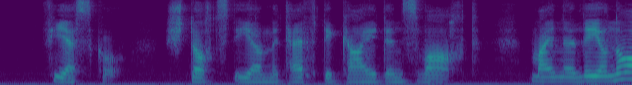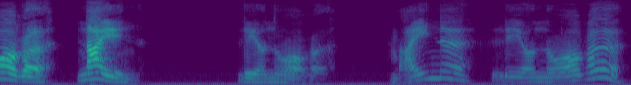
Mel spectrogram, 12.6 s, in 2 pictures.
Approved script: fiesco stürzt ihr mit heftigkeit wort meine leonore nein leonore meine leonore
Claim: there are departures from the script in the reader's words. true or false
true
